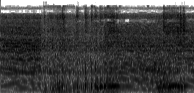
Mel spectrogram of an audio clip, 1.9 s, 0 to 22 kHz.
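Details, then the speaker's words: 2025 Husqvarna TE300 two-stroke TBI on stock ECU mapping, chugging uphill at low rpm: lumpy blubbering that won't clear when throttle is cracked open; loading up from a rich stock fuel map. "this one would load up and I would have to rev it up and clear it out before any obstacles. Like this. Hear how it doesn't want to rev out?"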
